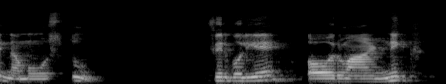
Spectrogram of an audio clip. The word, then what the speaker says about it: नमोस्तु: की आवश्यकता नहीं होती बहुत से लोग नमोअस्तु बोलते हैं नमोअस्तु नहीं नमोस्तु जब संधि विच्छेद करेंगे तो फिर निकलेगा नाम है अस्तु ऐसा पूरा एक साथ बोलेंगे नमोस्तु फिर बोलिए और वासनिक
